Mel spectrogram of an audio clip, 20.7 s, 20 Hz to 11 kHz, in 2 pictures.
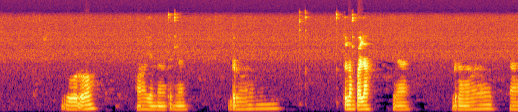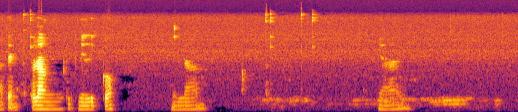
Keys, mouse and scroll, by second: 4.1 g, 6.7 click, 7.7 g, 12.3-12.9 scroll up 1, 12.9-14.0 scroll up 1, 14.0-14.8 scroll down 1, 14.8-15.7 scroll down 1, 15.7 click, 16.4 click, 19.4-20.7 middle drag.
